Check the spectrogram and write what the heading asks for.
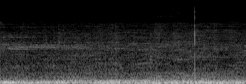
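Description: Cabin noise of a moving car: a steady low rumble of engine and road heard from inside, with a single short click near the end.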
